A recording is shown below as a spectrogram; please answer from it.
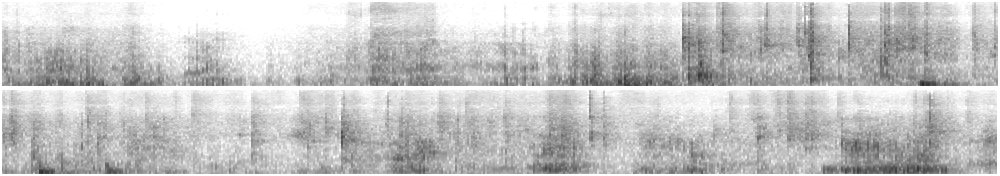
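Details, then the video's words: Bulldog making odd gremlin-like noises: low snorting grunts and rumbling growls in irregular bursts throughout, with short snuffles; indoors, people talking and laughing nearby. "Bulldog making weird sounds looking like Gremlin"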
